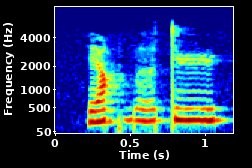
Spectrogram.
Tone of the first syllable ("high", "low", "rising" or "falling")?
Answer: rising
